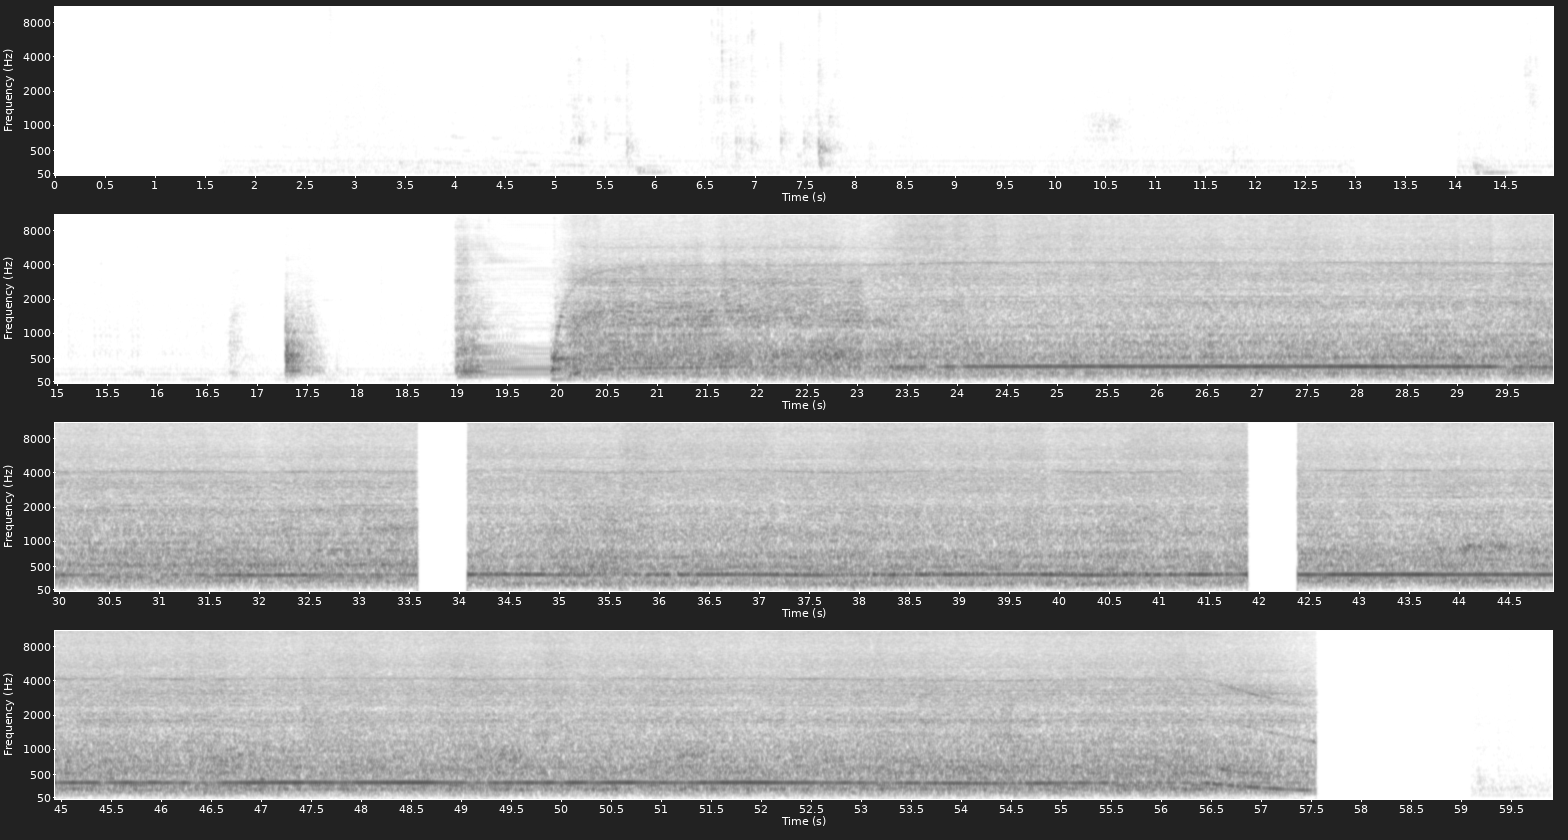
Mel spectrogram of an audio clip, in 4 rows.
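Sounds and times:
carpet cleaner humming and whining: 19.0 - 57.6.

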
